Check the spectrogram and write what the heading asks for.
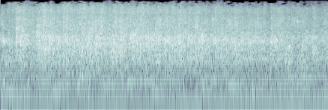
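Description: A crowd claps steadily for about four seconds in applause for Allah, a dense, loud wash of hand claps with no pause, while a faint low hum runs underneath.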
